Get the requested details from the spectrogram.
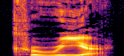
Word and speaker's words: career: まあ日本語ではキャリアという言い方をよくしますが、これ発音を間違えて、キャリアと言ってしまうとですね、運ぶ人という意味になってしまいますから、くれぐれも日本語のキャリアは英語では career、ね、後ろを強めに、発音する。そして最初の音はキャではなくてかですね、 career、 career center というのがある。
